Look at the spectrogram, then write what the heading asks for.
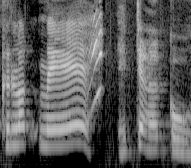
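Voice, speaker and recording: A woman's voice: high voice, expressive, normal speed, background noise. A woman acting in a comedy sketch as a bossy, bickering roommate. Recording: loud music under the voice.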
